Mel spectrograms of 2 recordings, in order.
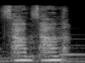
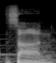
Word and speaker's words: Zan: I already forgot how it's pronounced. Was that it? I'm sorry for worrying you, San-san. Zan. It's a Z, not an X.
